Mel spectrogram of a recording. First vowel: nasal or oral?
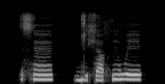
nasal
